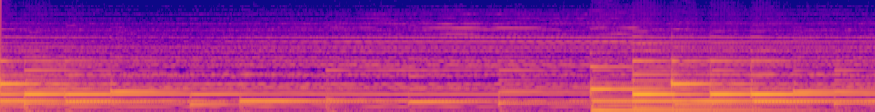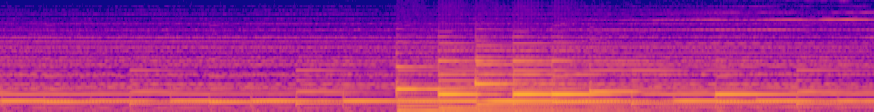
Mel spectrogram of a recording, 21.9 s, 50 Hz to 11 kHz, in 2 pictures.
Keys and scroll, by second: 6.0 ctrl+Home.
